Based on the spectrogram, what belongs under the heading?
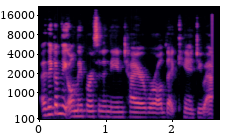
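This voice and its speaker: A woman's voice: on the low side, lively intonation, quick pace, a little mellow. Rambling woman chatting on a livestream. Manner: rambling, heavy use of "like". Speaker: livestream host. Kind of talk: casual livestream chat.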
